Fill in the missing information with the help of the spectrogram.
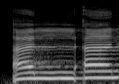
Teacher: Huruf ra dibunyikan secara tafkhim karena barisnya dhammah, maka dibacanya tebal.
